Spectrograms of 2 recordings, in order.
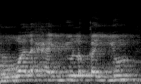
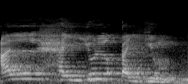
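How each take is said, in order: First: After a pause, it begins with the sound 'huwal'. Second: After a pause, it begins with the sound 'al'. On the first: The speaker calls it wrong. "तो ये गलती होती है" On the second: The speaker calls it right. "रुकने के बाद अलिफ लाना है"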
